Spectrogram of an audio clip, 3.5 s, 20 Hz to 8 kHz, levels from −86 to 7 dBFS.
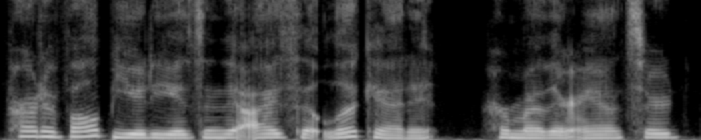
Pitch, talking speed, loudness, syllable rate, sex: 200 Hz, 255 wpm, -18 LUFS, 6.2 syllables/s, female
